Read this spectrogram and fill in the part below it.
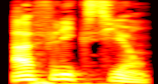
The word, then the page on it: affliction: French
